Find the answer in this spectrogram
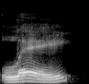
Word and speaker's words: lay: And lay rhymes with place, or sounds similar to place. And so you lay an object down, you place an object. And you lie, sounds like recline. So you lie down. So you recline on something.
